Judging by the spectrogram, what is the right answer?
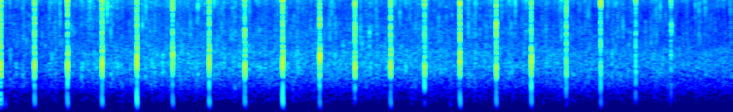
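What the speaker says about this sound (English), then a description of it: "Let's give our faculty a round of applause." Sharp, evenly spaced claps, about four per second, ring out at a commencement ceremony as the audience applauds the faculty, fairly faint over a soft crowd wash.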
